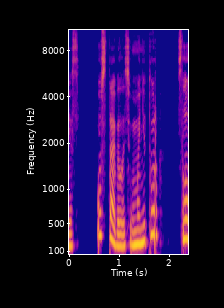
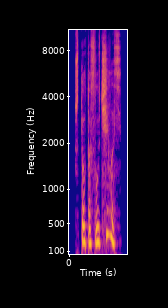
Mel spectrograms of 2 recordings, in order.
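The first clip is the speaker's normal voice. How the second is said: shaky voice; 2 semitones higher than usual. A narrator's reading. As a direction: let the voice waver a little. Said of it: "Голос Милы дрожал".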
